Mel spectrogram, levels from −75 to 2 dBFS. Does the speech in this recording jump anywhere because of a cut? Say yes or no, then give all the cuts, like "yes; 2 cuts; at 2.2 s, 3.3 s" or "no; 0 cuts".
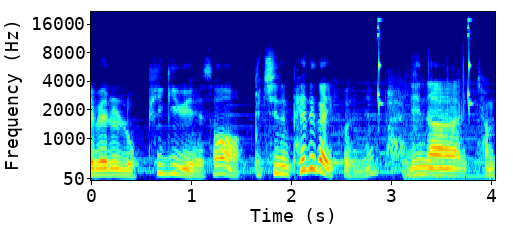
yes; 1 cut; at 2.8 s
